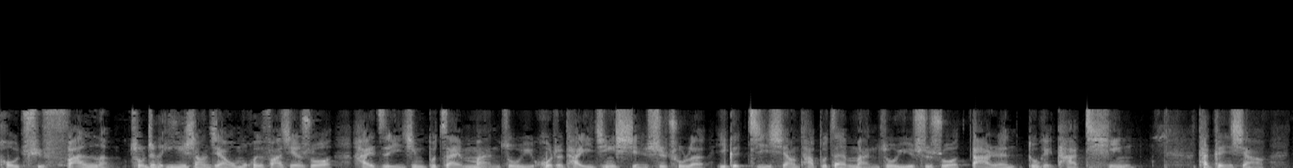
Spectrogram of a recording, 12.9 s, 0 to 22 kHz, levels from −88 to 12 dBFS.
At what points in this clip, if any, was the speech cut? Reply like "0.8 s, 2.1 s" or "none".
1.2 s, 7.1 s, 10.2 s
